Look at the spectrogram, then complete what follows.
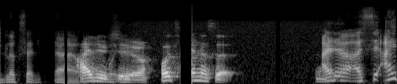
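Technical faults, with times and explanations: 0.64 to 0.68 s, 1.80 to 1.92 s and 2.76 to 2.80 s, blocks of digital silence: the audio drops to silence for 40 ms, 120 ms and 40 ms, then returns at full level with no fade. The two 40 ms blocks register as a short hole, and the 120 ms block as a clear gap. Unlike a network dropout that is smoothed over, nothing is filled in and there is no ramp, just a hard cut to nothing and back.
1.00 to 3.61 s, digital radio blending to analogue: the receiver loses its digital stream and cross-fades over about 405 ms to the FM broadcast of the same station, then fades back near the end. On FM a hiss floor about 30 dB below the signal comes in with the blend. The loudness stays the same. What separates this from a plain noise burst is that the hiss arrives through a gradual cross-fade, then leaves the same way.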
